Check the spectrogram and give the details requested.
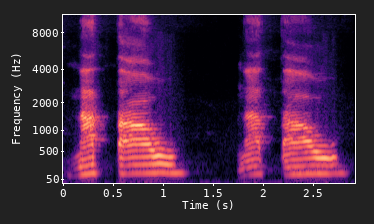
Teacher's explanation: O L em posição de final de sílaba, ele vai virar eh ele vai virar um U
